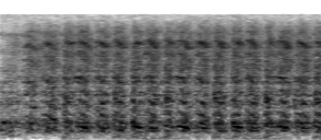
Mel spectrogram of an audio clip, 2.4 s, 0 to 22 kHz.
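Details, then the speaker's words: 2008 Buick LaCrosse 3.8 V6, 68,000 miles, stalled and no-start for 3 months despite new ignition parts and ECM, no codes: clear-flood cranking sounds steady but compression beats uneven, never catches; cause unconfirmed, compression test next. "okay pressure switch says okay but the cranking Cadence I don't like so let's do a stick of pressure transducer in one of the easy cylinders on the front bank and see what it shows"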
